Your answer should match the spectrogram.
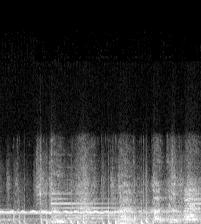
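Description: Horse hooves pound along a track in a steady, continuous stream, loud and close, with what sounds like whinnying and a busy, crowded background mixed in throughout.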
